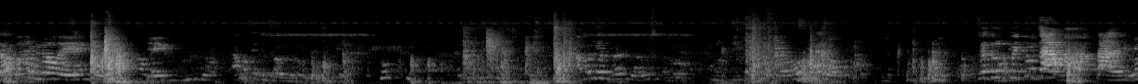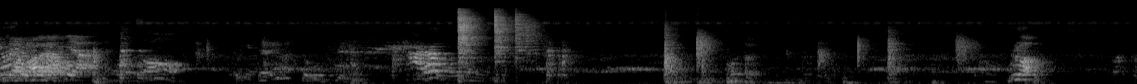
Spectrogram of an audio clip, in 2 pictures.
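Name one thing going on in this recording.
Pool balls clack together sharply.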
